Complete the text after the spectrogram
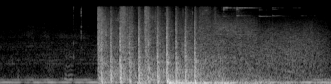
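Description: A rifle fires a rapid burst of shots that ring out in a large echoing room.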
